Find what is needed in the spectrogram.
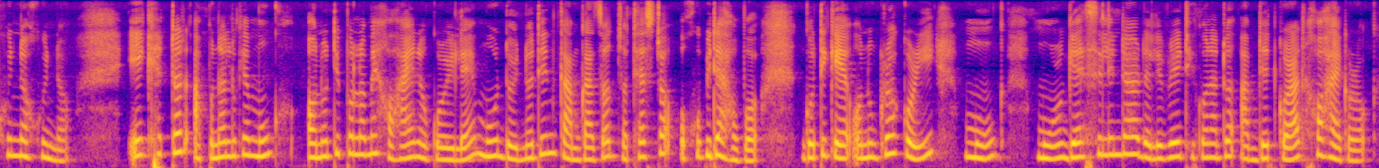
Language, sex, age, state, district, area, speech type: Assamese, female, 18-30, Assam, Jorhat, urban, spontaneous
